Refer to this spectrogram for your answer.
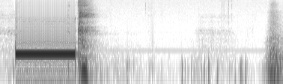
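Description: A loud, steady electronic ringback tone of an outgoing phone call sounds for about a second, then cuts off abruptly with a clatter, followed by quiet rustling and a faint breathy noise at the end.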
